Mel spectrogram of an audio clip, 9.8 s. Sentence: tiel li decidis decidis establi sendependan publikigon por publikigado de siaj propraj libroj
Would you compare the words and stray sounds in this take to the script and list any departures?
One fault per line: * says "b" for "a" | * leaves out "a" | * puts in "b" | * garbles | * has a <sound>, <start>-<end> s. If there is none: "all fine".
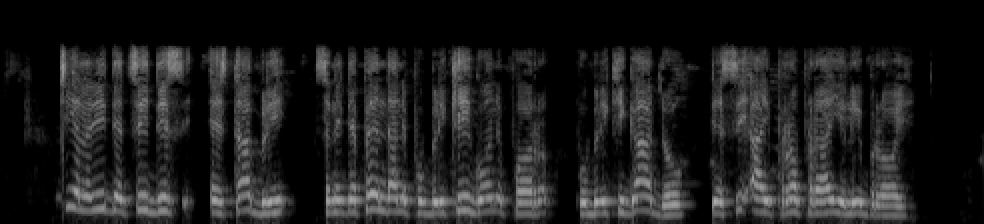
* leaves out "decidis"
